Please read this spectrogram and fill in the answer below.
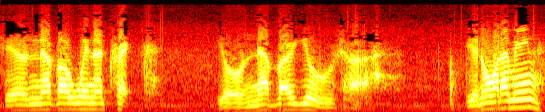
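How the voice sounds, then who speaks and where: Casting: taunting smooth villain, high-pitched voice, theatrical veiled threats, dull vintage radio serial sound. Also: male voice, expressive, unhurried, slight background noise. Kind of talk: 1940s radio drama acting. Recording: dull old radio recording.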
